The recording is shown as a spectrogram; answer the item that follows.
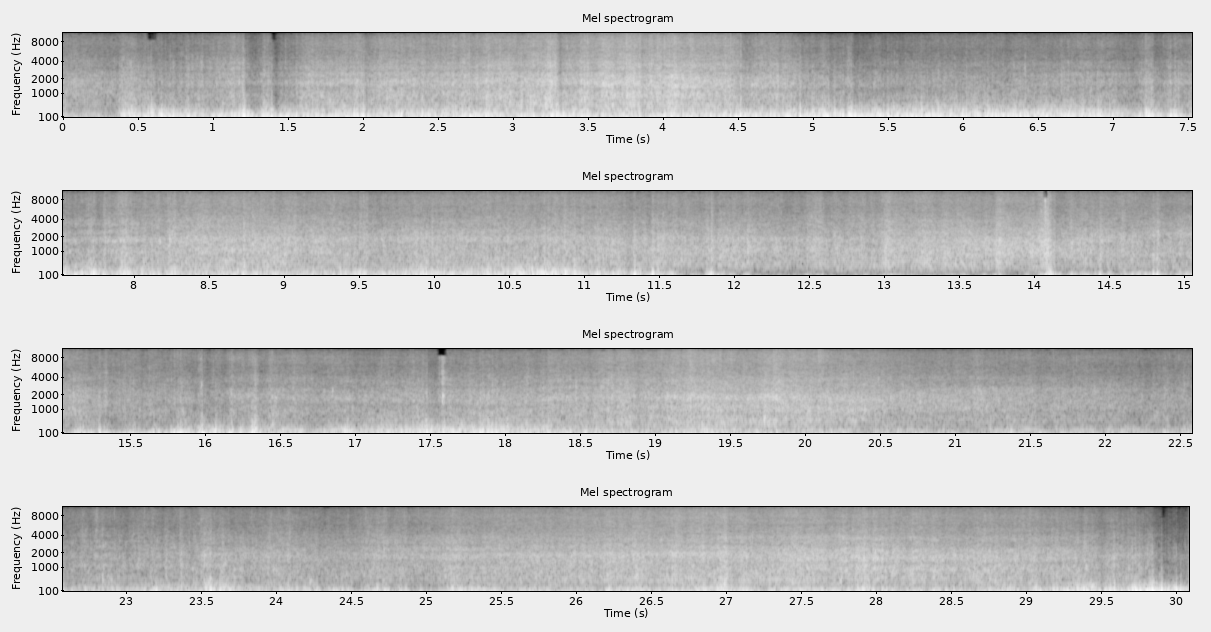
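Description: Sea waves washing and breaking against shoreline rocks while wind buffets the microphone with a heavy low rumble. The rumble drops away briefly about twelve seconds in.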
